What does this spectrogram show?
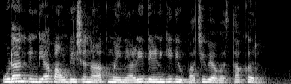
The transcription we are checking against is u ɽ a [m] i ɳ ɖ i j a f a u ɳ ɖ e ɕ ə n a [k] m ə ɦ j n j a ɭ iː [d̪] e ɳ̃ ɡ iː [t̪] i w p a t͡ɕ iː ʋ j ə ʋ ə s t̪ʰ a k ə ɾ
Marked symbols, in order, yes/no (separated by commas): no, yes, yes, no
